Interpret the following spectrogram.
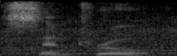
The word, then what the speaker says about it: Xentro: But his name was Centro. It's spelled Xentro, and he had made a number of scripts, Lewis scripts in various mods.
